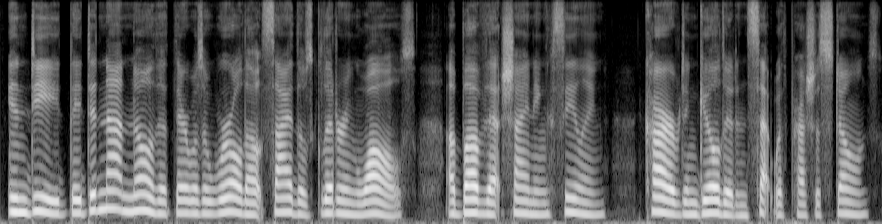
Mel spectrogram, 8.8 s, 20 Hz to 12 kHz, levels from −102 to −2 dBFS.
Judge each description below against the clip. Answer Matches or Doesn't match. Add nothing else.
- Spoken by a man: Doesn't match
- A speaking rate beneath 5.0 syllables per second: Doesn't match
